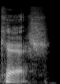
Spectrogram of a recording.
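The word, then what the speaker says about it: Kash: what did I say Kos okay Kos that ain't cash I I you know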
